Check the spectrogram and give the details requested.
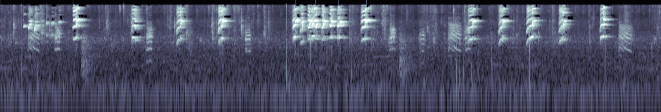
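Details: Young zebra finches, a white female and a mosaic male kept separately in captivity; steady sequence of short nasal honking chirps, roughly one or two per second, with a denser buzzy cluster midway.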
